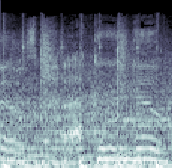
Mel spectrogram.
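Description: Synth-pop song with a woman singing a verse over a steady drum-machine beat and synth bass.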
